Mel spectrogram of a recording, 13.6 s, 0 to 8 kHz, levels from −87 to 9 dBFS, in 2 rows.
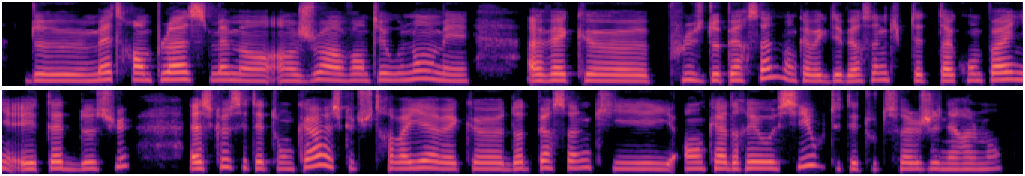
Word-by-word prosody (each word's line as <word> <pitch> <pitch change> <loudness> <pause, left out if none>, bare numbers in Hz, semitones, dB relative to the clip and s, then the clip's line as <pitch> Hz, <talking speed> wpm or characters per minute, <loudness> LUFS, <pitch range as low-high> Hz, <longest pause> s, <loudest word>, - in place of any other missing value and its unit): de 215 0 -1
mettre 245 +2 +1
en 235 -1 +3
place, 250 0 +5
même 235 0 -2
un 210 -1 -1
un 210 0 -2
jeu 215 +5 +1
inventé 225 0 0
ou 235 0 -6
non. 275 +2 -3
Mais 210 -3 -4 0.4
avec, 225 +1 +2
heu, 205 -2 0
plus 240 -3 -5
de 225 - +2
personnes 230 +9 +1
donc 235 -5 -7
avec 205 -2 0
des 215 +1 -1
personnes 210 +4 -2
qui, - - -7
peut-être 215 -2 -5
t'accompagnent 225 +4 +1
et 210 -1 +1
t'aident 225 -3 0
dessus. 220 +8 -1 0.4
Est-ce 220 +1 +6
que 275 - -2
c'était 235 -3 +1
ton 215 -1 -8
cas? 290 +9 +3
Est-ce 290 - +5
que 235 - -9
tu - - -1
travaillais 225 +2 +1
avec, 210 -2 -1
heu, 210 -1 -1
d'autres 210 0 -3
personnes 245 +1 +1
qui 205 -3 -5
encadraient 220 +1 0
aussi? 225 +7 +6
Ou 335 - -9
tu 205 - -7
étais 205 0 -5
toute 195 0 -15
seule, 210 -1 -1
généralement? 200 0 -2
220 Hz, 215 wpm, -24 LUFS, 210-240 Hz, 0.4 s, Est-ce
